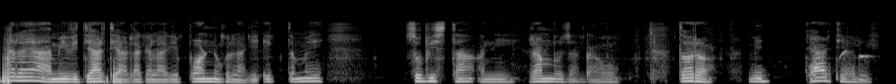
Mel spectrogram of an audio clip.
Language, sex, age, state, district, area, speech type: Nepali, male, 18-30, West Bengal, Darjeeling, urban, spontaneous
